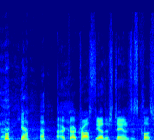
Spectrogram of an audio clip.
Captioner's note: laughs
